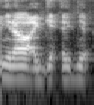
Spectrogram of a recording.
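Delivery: normal talking voice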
